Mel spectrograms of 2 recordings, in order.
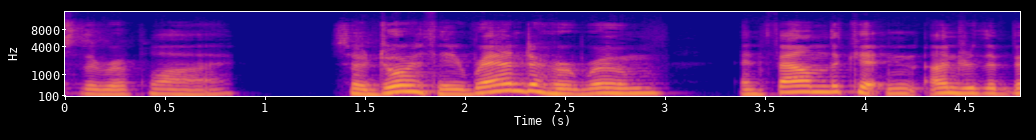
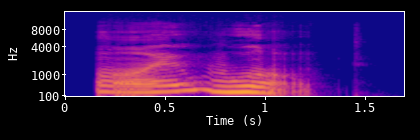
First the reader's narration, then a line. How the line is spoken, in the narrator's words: answered the kitten in a surly voice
